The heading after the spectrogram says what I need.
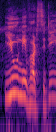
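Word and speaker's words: university: पे ए आया क्योंकि यूनिवर्सिटी जो यू है उसका प्रोनाउंसिएशन आया वाई ओ यू, इसीलिए वाई से शुरू हुआ बोल के ये आया ए।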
